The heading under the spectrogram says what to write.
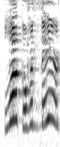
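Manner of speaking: high, fast call to the friends; cried out. A narrator's reading. Chinchilla crying out to distract his friends. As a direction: point and cry out, high and quick. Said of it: "Chandler cried out".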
